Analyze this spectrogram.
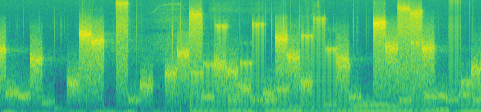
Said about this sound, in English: Got one of those white noise synthesizers.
